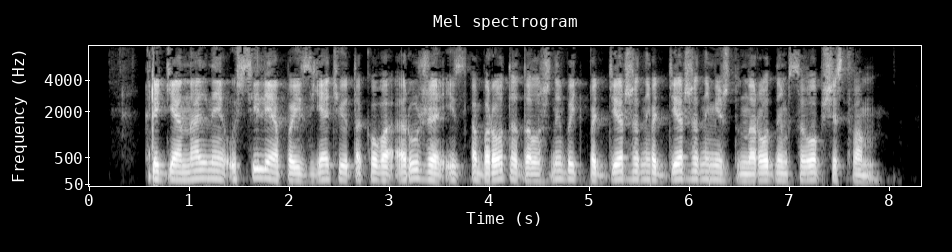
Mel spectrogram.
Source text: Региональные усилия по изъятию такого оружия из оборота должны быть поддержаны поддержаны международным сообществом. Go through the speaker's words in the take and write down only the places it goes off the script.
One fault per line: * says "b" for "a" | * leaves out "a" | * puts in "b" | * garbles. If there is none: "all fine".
all fine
